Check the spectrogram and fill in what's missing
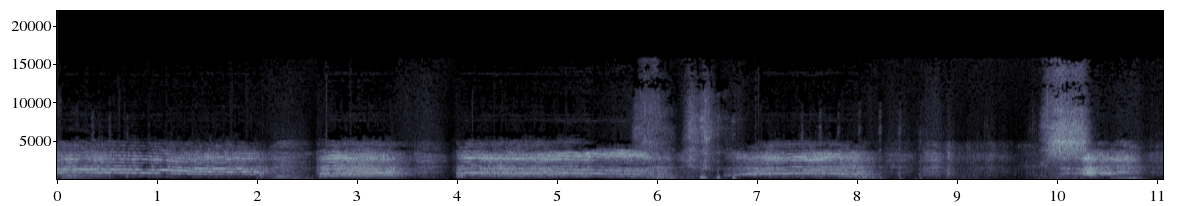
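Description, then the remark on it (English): A person screams loudly and repeatedly, long strained wavering cries broken by sharp breathy gasps, with no other sounds around them. “Don't you wish that every time he came, he had to scream like that?”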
